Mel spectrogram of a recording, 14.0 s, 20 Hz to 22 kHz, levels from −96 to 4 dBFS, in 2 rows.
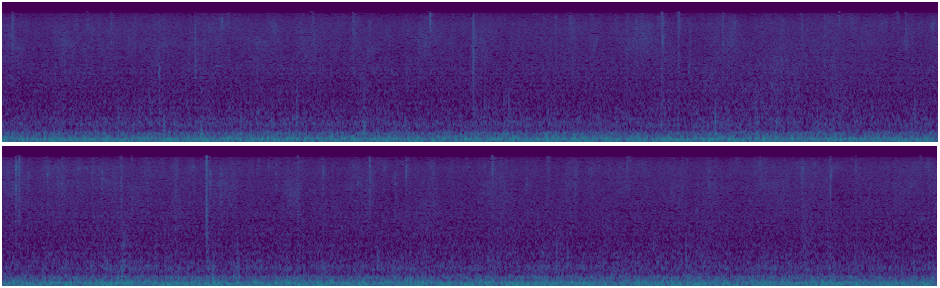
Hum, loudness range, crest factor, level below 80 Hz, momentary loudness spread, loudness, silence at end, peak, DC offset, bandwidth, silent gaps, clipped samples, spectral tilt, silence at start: none; 1 LU; 28 dB; -62 dBFS; 2 LU; -56 LUFS; 0 s; -28 dBFS; under 0.1%; 16.5 kHz; none; under 0.1%; -3.5 dB/octave; 0 s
